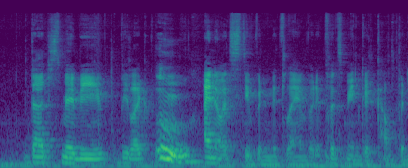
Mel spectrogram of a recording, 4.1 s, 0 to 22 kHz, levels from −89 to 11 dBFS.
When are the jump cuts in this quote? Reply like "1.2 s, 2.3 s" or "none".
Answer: 2.0 s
